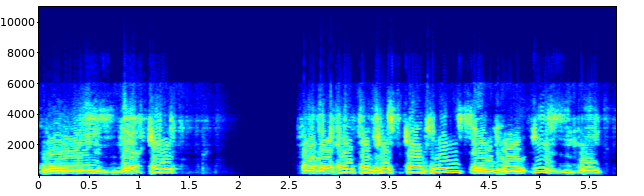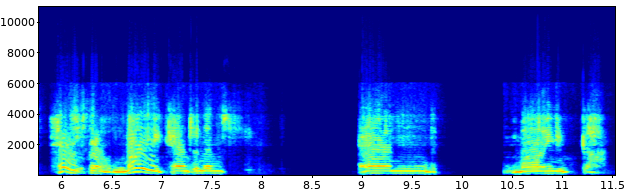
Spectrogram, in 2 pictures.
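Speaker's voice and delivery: very slow, each phrase set apart; slow, grave psalm recitation; solemn scripture quote. Retold or imitated. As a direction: declare the psalm line by line. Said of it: "you say with this man".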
